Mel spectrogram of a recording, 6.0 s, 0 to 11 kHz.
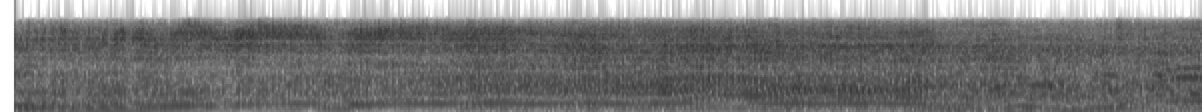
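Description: A 4x4 off-roader's engine revving hard under load on a steep dirt climb, its pitch stepping up and holding high, then dropping near the end.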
